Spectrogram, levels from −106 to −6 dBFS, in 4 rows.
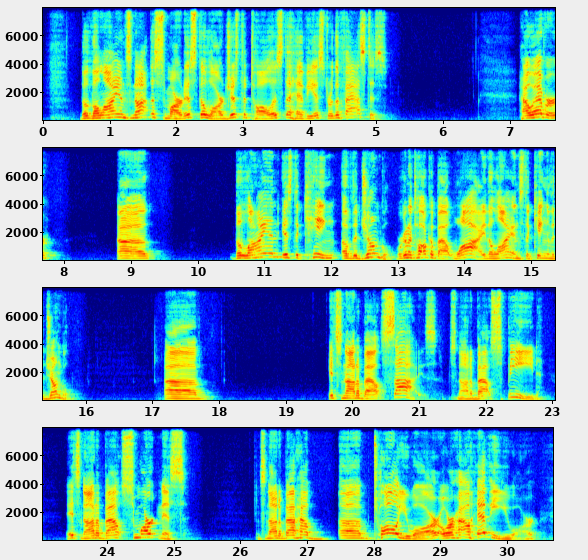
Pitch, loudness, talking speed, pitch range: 165 Hz, -24 LUFS, 125 wpm, 125-200 Hz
